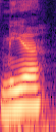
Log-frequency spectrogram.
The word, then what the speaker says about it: Nia: Her name is the same as my sister's, and it's pronounced Nia, so she's going to just take that.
